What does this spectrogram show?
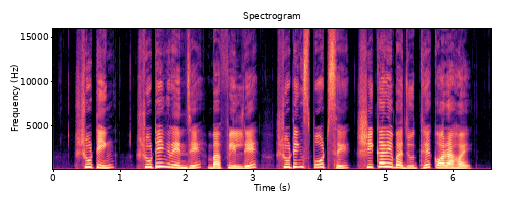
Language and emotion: Bengali, neutral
